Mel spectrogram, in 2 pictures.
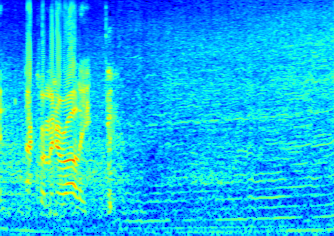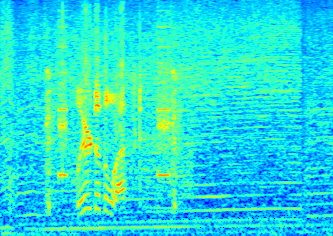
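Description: A race car engine drones and shifts pitch as the car speeds along a track.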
